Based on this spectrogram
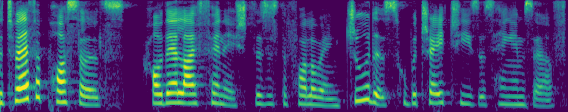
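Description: Lively intonation in a German accent, a fairly quick pace, and a dry, close sound with no echo on a very clean recording with a silent background. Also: woman. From Germany. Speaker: pastor. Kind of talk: sermon. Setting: church.

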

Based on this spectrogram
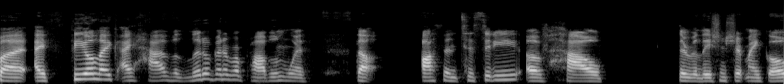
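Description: A woman's bright, sharp tone sits at a fairly low pitch with ordinary variation, in a dry, close sound with no echo. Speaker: podcast co-host. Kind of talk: casual chat.

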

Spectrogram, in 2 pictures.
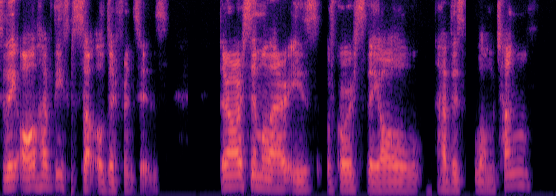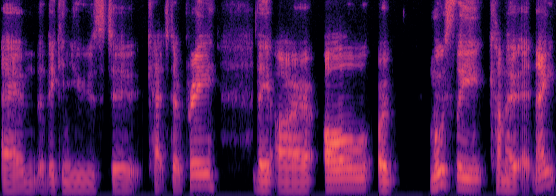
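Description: A man's medium-pitched voice with a Scottish accent and ordinary pitch variation. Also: moderate pace, quiet background. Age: 20s. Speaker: conservationist and podcast host. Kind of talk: casual interview chat.

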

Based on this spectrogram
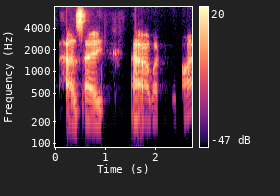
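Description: A man with an Australian accent. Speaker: podcast host. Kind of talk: casual interview. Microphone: dodgy audio from internet connection.

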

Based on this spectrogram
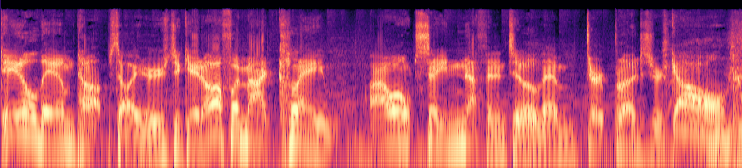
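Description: Gruff and growling, this put-on character voice moves at a fairly slow pace over clear background music. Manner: growling, hostile.

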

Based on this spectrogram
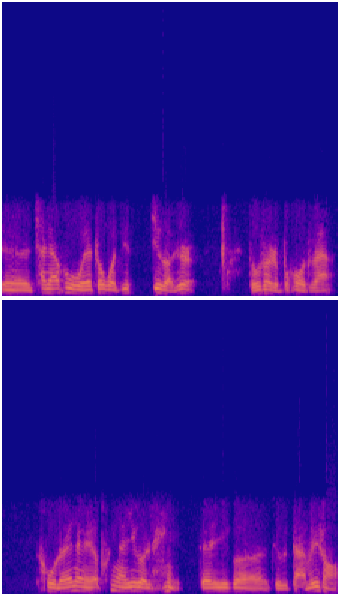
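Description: A man with a plain, everyday voice speaks at a fairly high pitch. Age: 30s. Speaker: parent caller. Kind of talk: call-in advice. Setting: phone call.

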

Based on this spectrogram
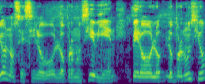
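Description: A man with a medium pitch and a bright, sharp tone speaks very slowly, his intonation lively. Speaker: radio host. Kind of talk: radio talk show.

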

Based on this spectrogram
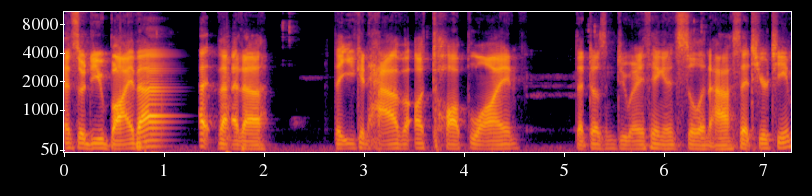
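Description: A man speaks with a very deep, low pitch and a bright, sharp tone. He leaves long, frequent pauses. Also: ordinary pitch variation, moderate pace. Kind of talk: casual chat. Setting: remote call across time zones.

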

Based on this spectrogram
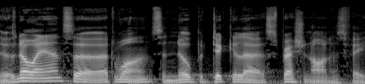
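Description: The intonation is lively as the text is read aloud in a natural voice.

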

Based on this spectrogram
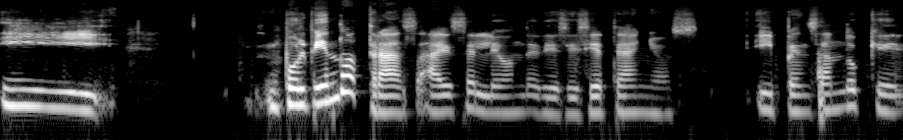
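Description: The sound is dry and close, with no echo. A man speaks at a fairly high pitch with ordinary pitch variation. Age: 30s. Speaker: podcast host. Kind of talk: interview.

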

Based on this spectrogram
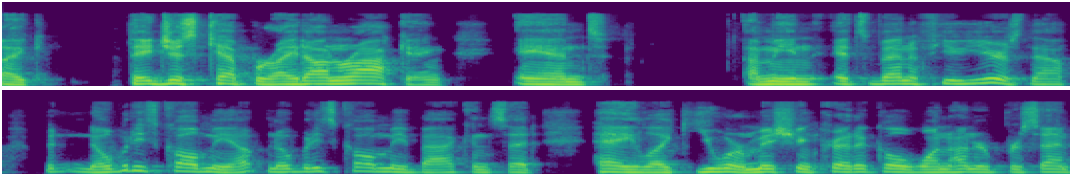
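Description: A man with an American accent has a plain, everyday voice at a fairly high pitch. He speaks at a moderate pace with fairly even intonation over a quiet background. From upstate New York. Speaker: author and army veteran. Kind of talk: interview.

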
